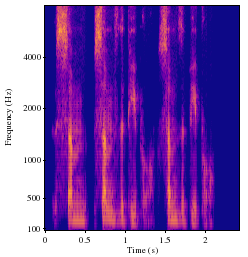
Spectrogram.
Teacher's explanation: we're not going to enunciate that v sound and it's just gonna drop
